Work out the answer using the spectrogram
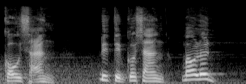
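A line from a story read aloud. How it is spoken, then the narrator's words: Terrified, trembling shout. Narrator (Vietnamese): Lão Nhiên sợ điếng người, run rẩy quát to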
